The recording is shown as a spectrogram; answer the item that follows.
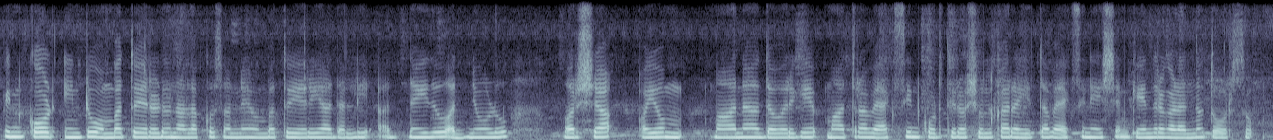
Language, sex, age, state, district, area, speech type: Kannada, female, 18-30, Karnataka, Kolar, rural, read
